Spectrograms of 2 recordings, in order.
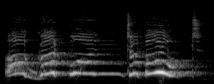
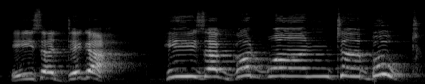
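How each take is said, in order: First: Even higher, louder, slow pirate chorus; the crew cheering back; crew echoing. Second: Loud, high pirate shout, slowing; pirate yell. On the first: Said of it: "the others agreed". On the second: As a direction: call to the crew like a proud captain. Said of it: "then yelled back to his crew". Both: Acted.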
